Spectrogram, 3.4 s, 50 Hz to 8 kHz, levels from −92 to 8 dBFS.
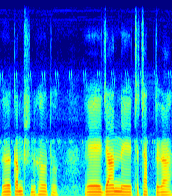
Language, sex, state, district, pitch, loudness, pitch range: Wancho, male, Arunachal Pradesh, Longding, 120 Hz, -18 LUFS, 115-125 Hz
